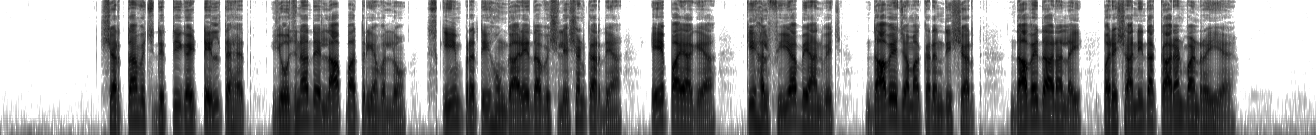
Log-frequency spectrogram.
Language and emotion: Punjabi, neutral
